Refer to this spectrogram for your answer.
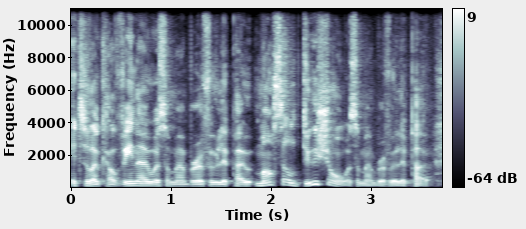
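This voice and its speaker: A man's dark, mellow voice carries vocal fry. His pitch swings very widely. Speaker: games designer and historian. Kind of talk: interview chat. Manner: hesitant, self-deprecating.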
